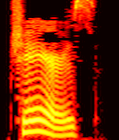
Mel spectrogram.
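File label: "chairs", British English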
